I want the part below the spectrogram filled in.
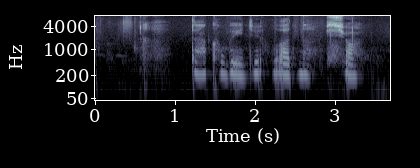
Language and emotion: Russian, neutral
